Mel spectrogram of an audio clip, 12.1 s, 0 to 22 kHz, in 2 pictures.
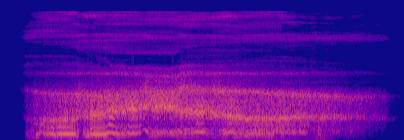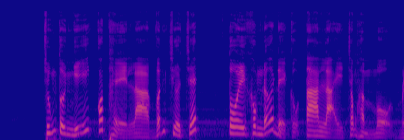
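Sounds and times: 
wounded man moaning in a long sustained groan: 0:00.4 - 0:05.8
speech: 0:00.8 - 0:01.8, 0:06.8 - 0:12.1.

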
